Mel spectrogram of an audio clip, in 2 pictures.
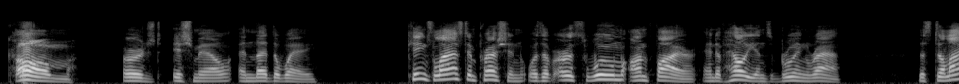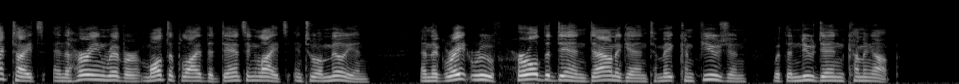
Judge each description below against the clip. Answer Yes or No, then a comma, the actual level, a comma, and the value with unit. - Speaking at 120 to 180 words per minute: Yes, average, 165 wpm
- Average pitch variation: Yes, average, 4.3 semitones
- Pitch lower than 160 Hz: No, medium, 170 Hz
